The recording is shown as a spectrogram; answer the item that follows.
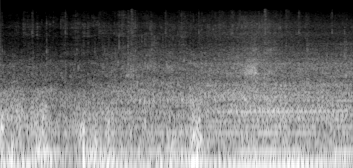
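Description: Wind buffeting the microphone over the steady low drone of a sailboat's engine under way, with the wash of water along the hull.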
